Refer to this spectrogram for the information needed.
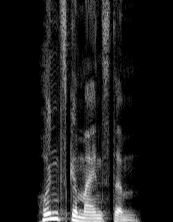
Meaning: strong dative masculine/neuter singular superlative degree of hundsgemein
- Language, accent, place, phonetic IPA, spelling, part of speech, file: German, Germany, Berlin, [ˈhʊnt͡sɡəˌmaɪ̯nstəm], hundsgemeinstem, adjective, De-hundsgemeinstem.ogg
